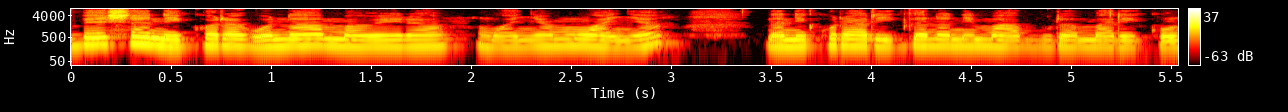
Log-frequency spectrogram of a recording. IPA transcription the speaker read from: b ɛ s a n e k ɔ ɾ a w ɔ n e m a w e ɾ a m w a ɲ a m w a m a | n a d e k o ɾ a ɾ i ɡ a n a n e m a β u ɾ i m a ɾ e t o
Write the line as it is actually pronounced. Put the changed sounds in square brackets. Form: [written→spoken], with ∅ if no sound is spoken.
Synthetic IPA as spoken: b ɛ [s→ʃ] a n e k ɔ ɾ a [w→ɣ] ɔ n [e→a] m a w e ɾ a m w a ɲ a m w a [m→ɲ] a | n a [d→n] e k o ɾ a ɾ i ɡ a n a n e m a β u ɾ [i→a] m a ɾ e [t→k] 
